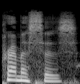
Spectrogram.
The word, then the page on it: premises: American English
